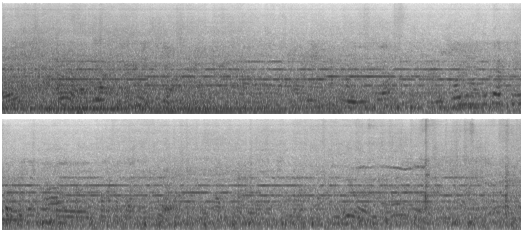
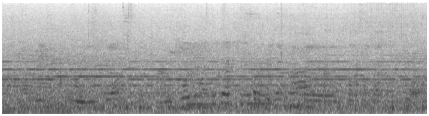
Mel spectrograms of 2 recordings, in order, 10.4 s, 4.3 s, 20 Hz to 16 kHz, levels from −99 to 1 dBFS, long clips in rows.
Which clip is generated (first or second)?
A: first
